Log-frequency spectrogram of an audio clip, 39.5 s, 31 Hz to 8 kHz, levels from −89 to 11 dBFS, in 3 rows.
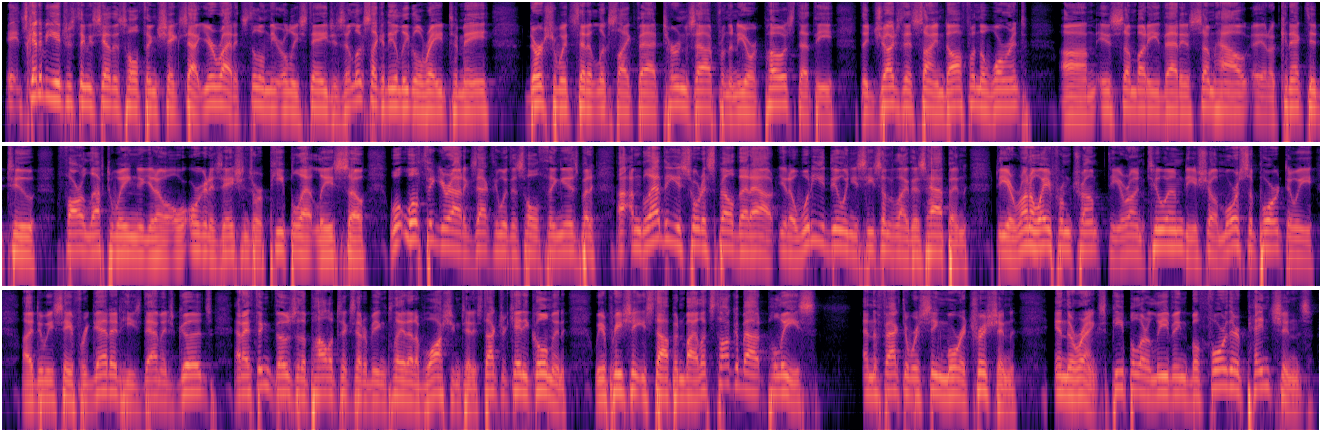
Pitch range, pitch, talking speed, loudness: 110-135 Hz, 120 Hz, 280 wpm, -22 LUFS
